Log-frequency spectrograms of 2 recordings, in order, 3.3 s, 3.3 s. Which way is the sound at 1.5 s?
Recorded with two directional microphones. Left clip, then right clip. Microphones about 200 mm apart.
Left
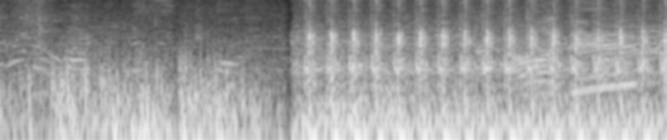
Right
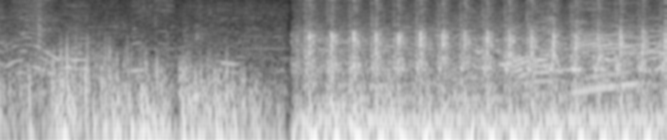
30° left (ahead or behind).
